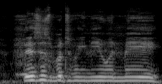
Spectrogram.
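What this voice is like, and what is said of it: Stage whisper. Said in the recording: “This is called stage whispering ... We're stage whispering.”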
